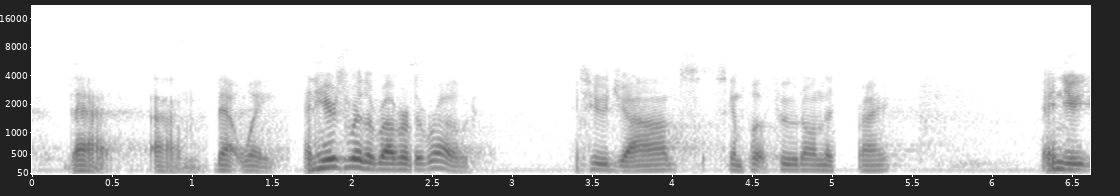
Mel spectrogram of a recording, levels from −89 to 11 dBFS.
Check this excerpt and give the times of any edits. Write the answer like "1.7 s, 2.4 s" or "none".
1.1 s, 1.6 s, 2.4 s, 2.9 s, 3.4 s, 4.3 s, 5.0 s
